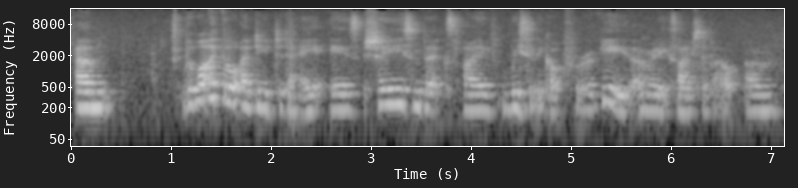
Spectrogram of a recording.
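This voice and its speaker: Husky woman with a sore throat. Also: fairly low pitch, moderate pace. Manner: chatty, frequent ums, upbeat about books. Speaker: book reviewer. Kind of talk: casual chat to camera. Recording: roomy echo with faint hiss.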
